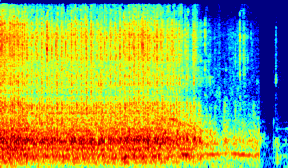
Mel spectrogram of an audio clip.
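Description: Steady, loud hum of a sewing machine stitching quilt binding toward the quarter-inch seam, running continuously, then tapering near the end and stopping with a faint click.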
